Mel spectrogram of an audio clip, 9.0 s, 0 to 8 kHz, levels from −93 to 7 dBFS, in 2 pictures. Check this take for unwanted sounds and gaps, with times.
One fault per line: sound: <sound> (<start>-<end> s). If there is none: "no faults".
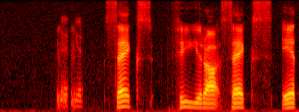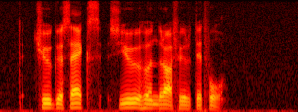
sound: laugh (0.8-1.2 s)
